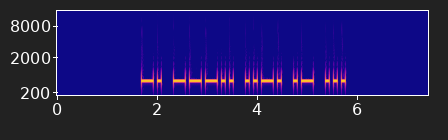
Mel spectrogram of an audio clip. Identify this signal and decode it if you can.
Morse code, heard as a keyed tone, about 15 wpm, 700 Hz. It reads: N8FAS
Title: USA Call Signs - 5 Characters - Repeated 2x - 15wpm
